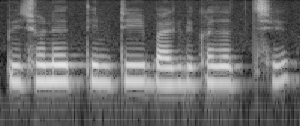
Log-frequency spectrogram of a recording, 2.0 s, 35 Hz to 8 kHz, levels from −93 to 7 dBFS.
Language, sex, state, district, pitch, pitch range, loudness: Bengali, female, West Bengal, Cooch Behar, 240 Hz, 230-245 Hz, -14 LUFS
